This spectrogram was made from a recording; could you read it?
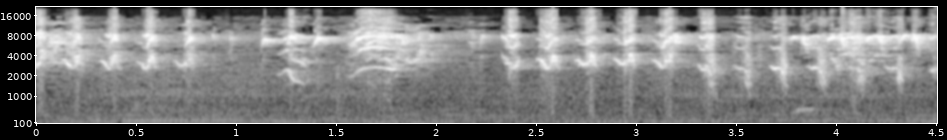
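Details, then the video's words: A long-tailed shrike mimics sparrows in a coarse, scratchy song: jumbled high chirps and harsh, squawky notes that rise and fall, delivered in quick uneven bursts. "Suara pentet tembakan gerejaan panjang dan kasar"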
